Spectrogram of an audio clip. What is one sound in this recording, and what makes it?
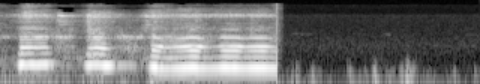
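A young woman talks cheerfully close to the microphone.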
